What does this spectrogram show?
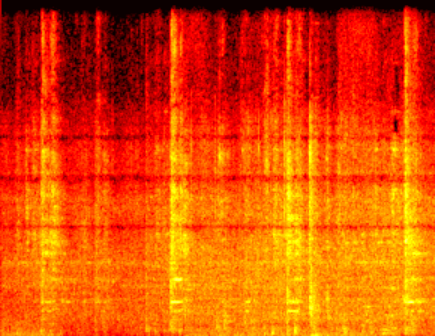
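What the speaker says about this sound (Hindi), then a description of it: "कुछ इस तरह के स्पीड में ट्रेन हमारी आगे बढ़ रही है।" An old parlour car of the Shalimar Express, running from Multan to Karachi, rumbles steadily along the rails, with a continuous roar and rhythmic clickety-clack of wheels over joints, loud and close, with no voices.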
